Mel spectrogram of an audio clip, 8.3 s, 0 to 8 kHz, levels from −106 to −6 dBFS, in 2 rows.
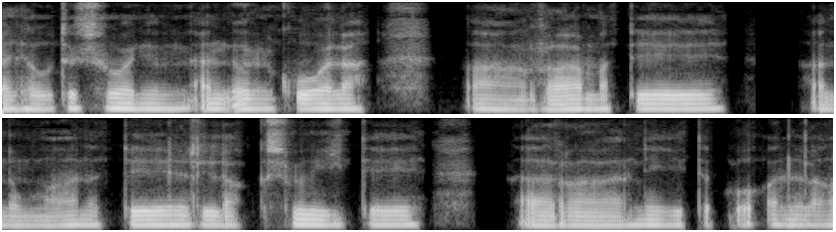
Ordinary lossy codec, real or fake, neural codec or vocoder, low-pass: none; fake; codec, 16 kHz, 2 kbps, FunCodec, trained on Chinese and English, 25 frames a second; none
